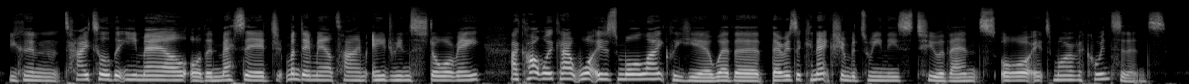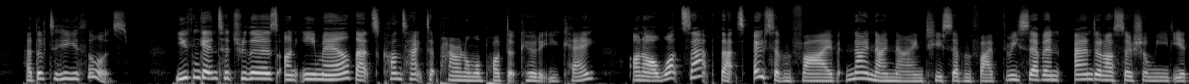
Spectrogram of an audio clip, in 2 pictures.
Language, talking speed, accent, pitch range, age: English, 170 wpm, British, 175-245 Hz, 30-49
